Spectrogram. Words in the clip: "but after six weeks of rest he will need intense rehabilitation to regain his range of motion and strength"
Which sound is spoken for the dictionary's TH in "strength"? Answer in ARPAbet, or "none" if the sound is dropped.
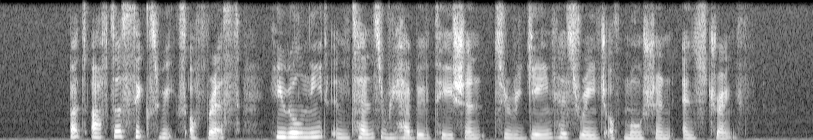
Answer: TH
